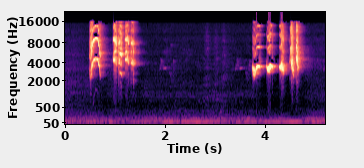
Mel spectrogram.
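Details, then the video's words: Orange-headed thrush song from Bali for stirring the bird after moulting; a short high arched whistle with chattering notes, a silence, then a quick run of clear whistled notes. "Pancingan Suara Burung ANIS MERAH Pasca Mabung || Selow Bikin Burung Bergairah jadi lebih agresif"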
